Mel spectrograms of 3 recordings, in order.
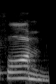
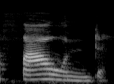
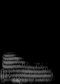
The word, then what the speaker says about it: found: Jadi kadang-kadang kan suka dibaca sebagai ini tuh dibacanya sebagai font gitu kan? O kan? Sebenarnya itu dia Iya. diftong AU. Jadi harus dibacanya found gitu. Found. Found karena dia ada diftong AU-nya.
